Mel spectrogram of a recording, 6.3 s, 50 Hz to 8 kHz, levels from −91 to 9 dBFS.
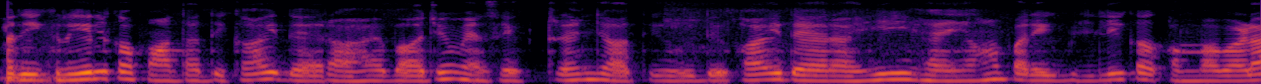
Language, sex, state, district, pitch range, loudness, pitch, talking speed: Hindi, female, Maharashtra, Aurangabad, 180-220 Hz, -33 LUFS, 200 Hz, 235 wpm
